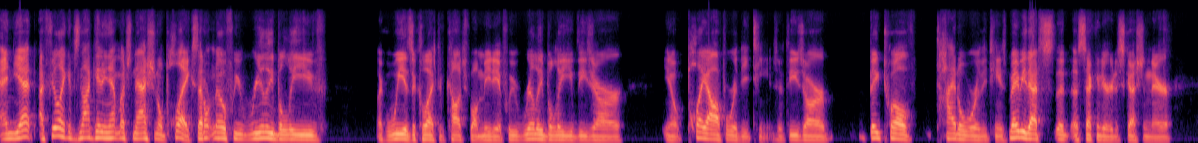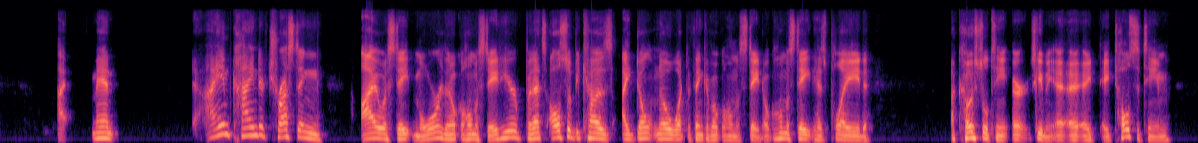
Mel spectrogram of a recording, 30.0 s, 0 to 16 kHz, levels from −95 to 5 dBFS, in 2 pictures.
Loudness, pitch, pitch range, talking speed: -19 LUFS, 120 Hz, 105-140 Hz, 190 wpm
